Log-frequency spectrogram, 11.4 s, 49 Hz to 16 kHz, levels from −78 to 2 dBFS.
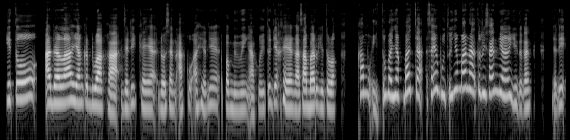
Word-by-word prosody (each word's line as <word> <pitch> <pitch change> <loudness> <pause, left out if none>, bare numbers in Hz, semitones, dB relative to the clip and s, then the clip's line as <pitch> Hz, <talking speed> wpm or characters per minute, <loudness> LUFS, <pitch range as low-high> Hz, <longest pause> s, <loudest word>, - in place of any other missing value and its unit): Itu 265 +3 +1 0.2
adalah 230 +2 +7
yang 230 -2 +2
ke-2 210 -3 +4
Kak. 165 -5 +5
Jadi 190 +5 -5
kayak 180 -5 -3
dosen 180 +1 -3
aku 160 - -2
akhirnya 200 +1 -6
pembimbing 175 -1 -5
aku 160 +5 -6
itu 230 +5 -8
dia 230 +1 -4
kayak 185 -3 0
nggak 170 0 +2
sabar 195 +1 +4
gitu 185 -1 -3
loh, 175 - -2 0.4
"Kamu 330 -1 -4
itu 305 - -7
banyak 300 -1 +1
baca, 340 -1 0
saya 380 +4 -2
butuhnya 325 +5 -4
mana 405 -3 +2
tulisannya?" 330 -3 -1
Gitu 215 -6 -7
kan. 190 +1 +1 0.4
Jadi, 215 +2 -6
225 Hz, 160 wpm, -20 LUFS, 185-305 Hz, 0.4 s, adalah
